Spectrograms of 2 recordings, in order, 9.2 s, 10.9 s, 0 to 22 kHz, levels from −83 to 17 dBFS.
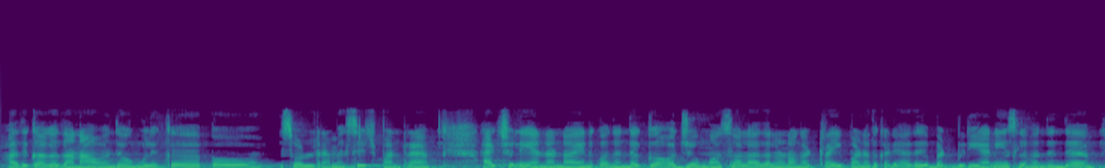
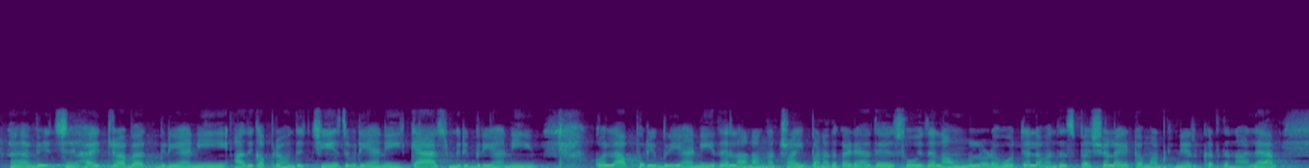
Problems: background sounds at intervals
